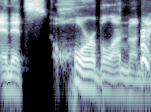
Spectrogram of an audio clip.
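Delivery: plain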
